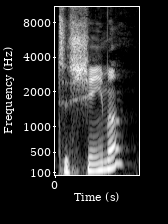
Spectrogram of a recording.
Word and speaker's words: Tsushima: Uh kind of very Ghost of Toshima pronunciation which we're saying correctly now.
